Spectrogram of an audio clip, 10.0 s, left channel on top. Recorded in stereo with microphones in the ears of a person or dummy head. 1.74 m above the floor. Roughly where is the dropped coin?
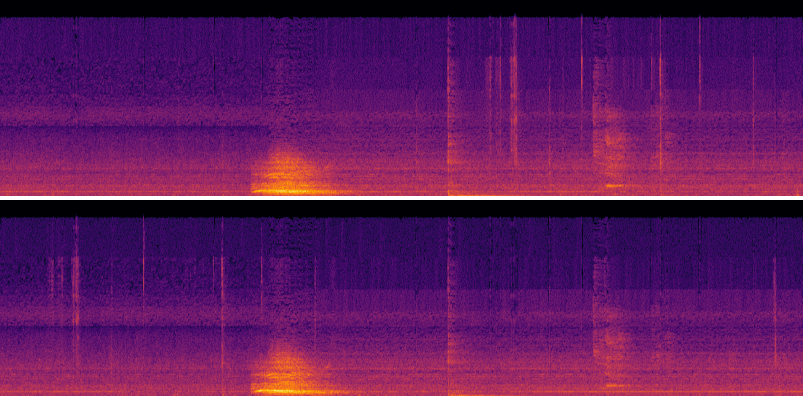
Left.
